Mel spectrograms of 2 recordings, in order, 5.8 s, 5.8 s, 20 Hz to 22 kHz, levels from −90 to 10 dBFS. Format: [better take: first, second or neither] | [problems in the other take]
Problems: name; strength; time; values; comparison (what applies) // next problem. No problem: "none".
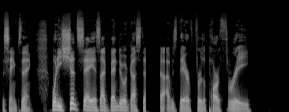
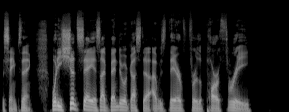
second | audio freezing; at 3 s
